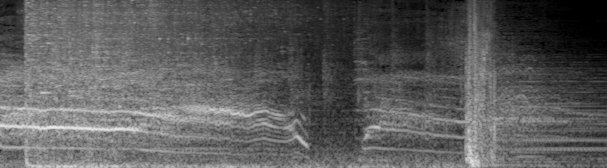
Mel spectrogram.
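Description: A long, falling groan-like tone slides downward, then a single loud crash of a closed window's glass shattering as a body breaks through it bursts out near the end and quickly dies away.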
